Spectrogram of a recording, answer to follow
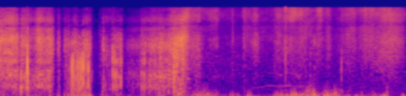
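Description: Handling noise from a phone held at arm's length to record: irregular rustles and bumps with a low rumble.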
